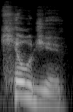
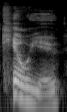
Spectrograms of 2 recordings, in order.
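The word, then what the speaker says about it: kilju: It was called killed you or kill you, but it's spelled K I L Ju.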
